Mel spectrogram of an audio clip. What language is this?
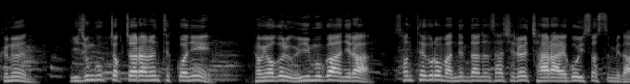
Korean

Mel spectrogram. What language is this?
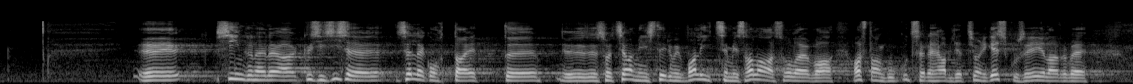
Estonian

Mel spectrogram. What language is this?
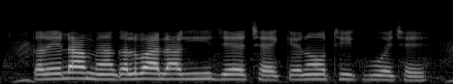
Maithili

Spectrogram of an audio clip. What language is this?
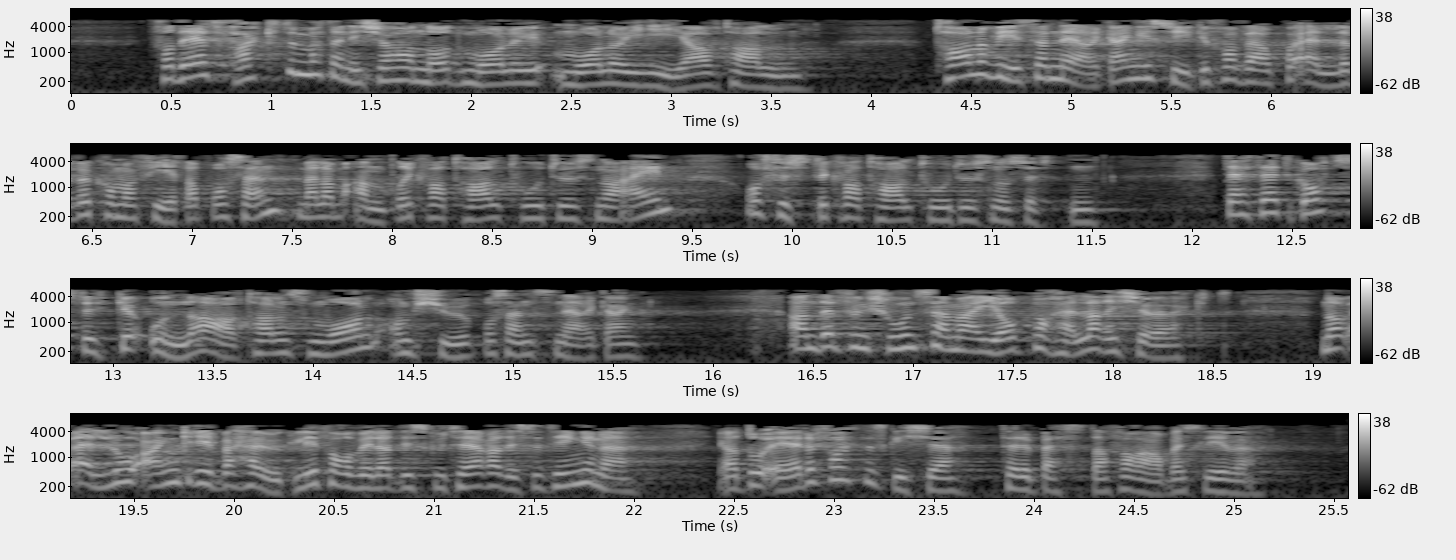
Norwegian Bokmål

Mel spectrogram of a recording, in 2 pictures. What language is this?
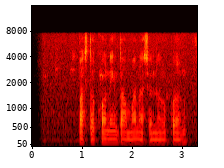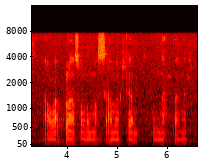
Javanese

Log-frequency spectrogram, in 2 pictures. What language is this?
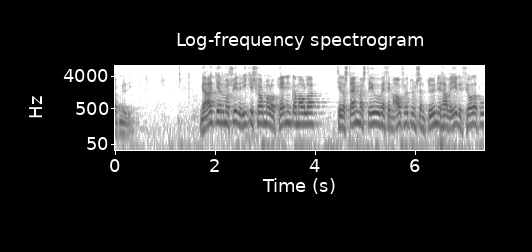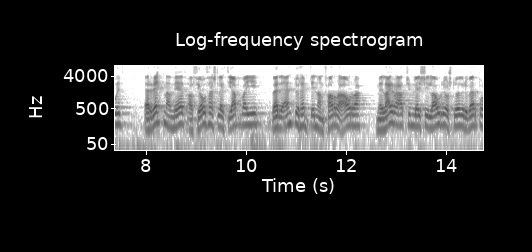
Icelandic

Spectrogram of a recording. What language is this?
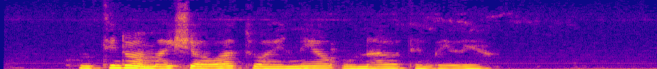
Swahili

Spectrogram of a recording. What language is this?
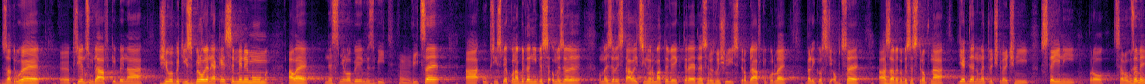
Czech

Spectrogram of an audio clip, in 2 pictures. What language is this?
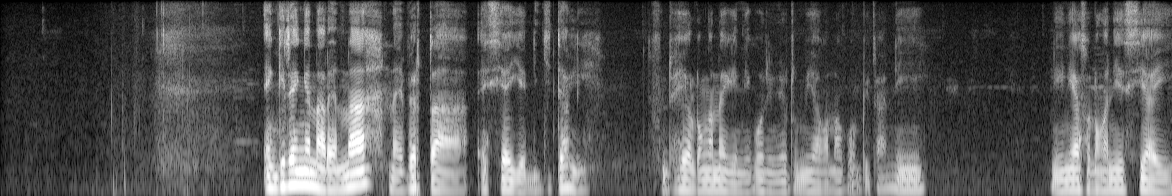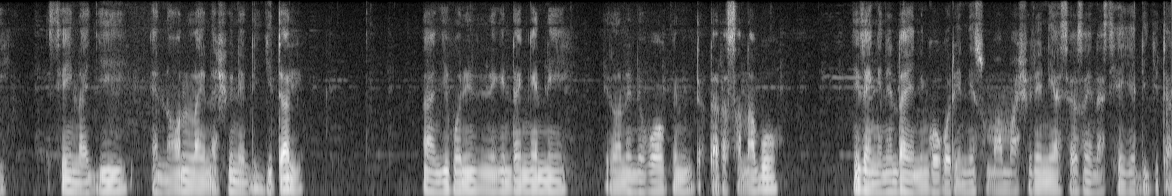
Masai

